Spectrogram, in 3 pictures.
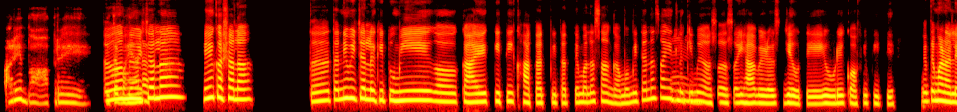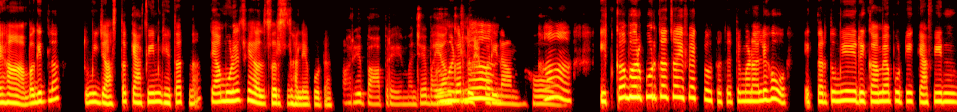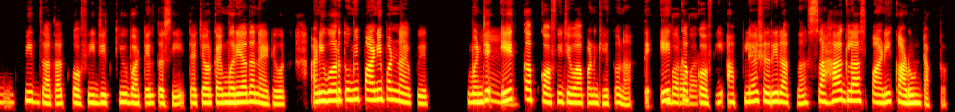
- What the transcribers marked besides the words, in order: surprised: "अरे बापरे! हे तर भयानक"; tapping; surprised: "अरे बापरे! म्हणजे भयंकर दुष्परिणाम"
- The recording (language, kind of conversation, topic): Marathi, podcast, कॅफिनबद्दल तुमचे काही नियम आहेत का?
